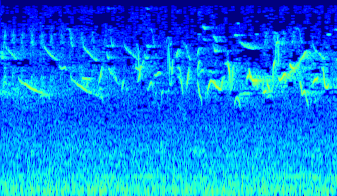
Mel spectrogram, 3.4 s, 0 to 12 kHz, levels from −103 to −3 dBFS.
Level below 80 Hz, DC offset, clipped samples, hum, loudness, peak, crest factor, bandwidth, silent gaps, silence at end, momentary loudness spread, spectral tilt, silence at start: -64 dBFS; under 0.1%; under 0.1%; none; -47 LUFS; -34 dBFS; 16 dB; 11.5 kHz; none; 0 s; 8 LU; -1.5 dB/octave; 0 s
